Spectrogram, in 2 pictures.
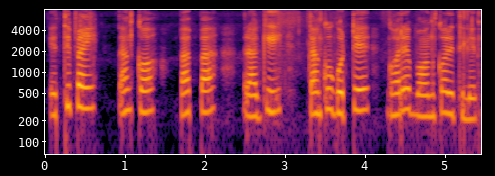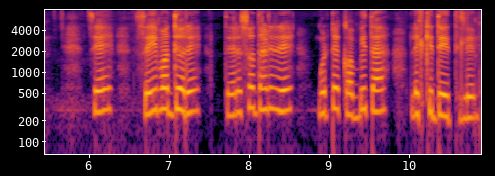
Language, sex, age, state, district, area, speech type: Odia, female, 18-30, Odisha, Nayagarh, rural, spontaneous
